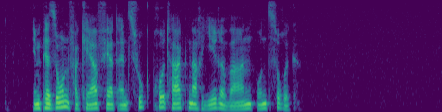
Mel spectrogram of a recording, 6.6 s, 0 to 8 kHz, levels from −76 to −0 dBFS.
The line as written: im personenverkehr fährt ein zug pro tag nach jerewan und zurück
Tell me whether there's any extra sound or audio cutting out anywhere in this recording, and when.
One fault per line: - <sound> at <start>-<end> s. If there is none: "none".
none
